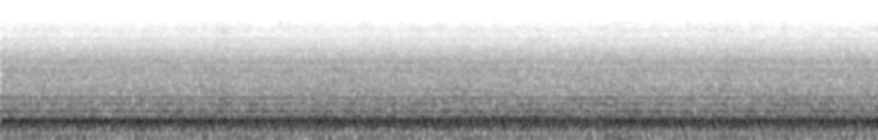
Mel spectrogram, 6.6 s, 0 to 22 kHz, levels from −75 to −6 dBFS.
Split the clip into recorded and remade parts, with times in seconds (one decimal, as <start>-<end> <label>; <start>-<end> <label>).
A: 0.0-0.8 recorded; 0.8-1.4 remade; 1.4-2.5 recorded; 2.5-4.0 remade; 4.0-6.6 recorded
